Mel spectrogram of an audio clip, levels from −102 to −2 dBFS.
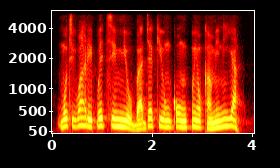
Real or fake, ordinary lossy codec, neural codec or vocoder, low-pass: fake; none; codec, 16 kHz, 0.8 kbps, ZipCodec; 5.4 kHz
